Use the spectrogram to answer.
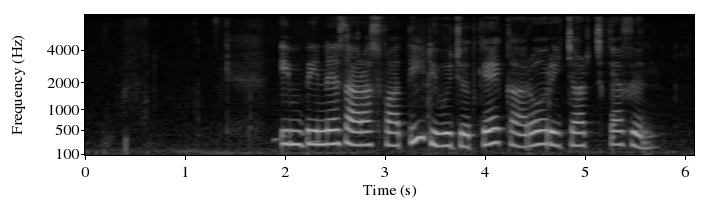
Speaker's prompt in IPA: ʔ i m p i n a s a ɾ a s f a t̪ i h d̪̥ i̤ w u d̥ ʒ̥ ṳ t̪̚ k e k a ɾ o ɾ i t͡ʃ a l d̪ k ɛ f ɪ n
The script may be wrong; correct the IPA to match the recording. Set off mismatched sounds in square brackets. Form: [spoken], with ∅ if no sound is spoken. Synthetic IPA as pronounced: ʔ i m p i n [e] s a ɾ a s f a t̪ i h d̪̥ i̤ w u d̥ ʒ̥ ṳ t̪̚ k e k a ɾ o ɾ i t͡ʃ a [r] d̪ k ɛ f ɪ n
